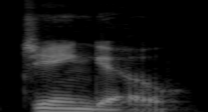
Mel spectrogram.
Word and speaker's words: Django: think it's actually probably Django damn you Django um ah the D is silent that one was so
